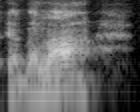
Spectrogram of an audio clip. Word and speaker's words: Kabbalah: Quindi questi interessi per la Cabala, chi affetta di conoscere l'ebraico, non io ovviamente pronuncia Kabbalah, ma il termine è una spia della formazione ricchissima che agisce e della varietà di fonti che agiscono in Bruno.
